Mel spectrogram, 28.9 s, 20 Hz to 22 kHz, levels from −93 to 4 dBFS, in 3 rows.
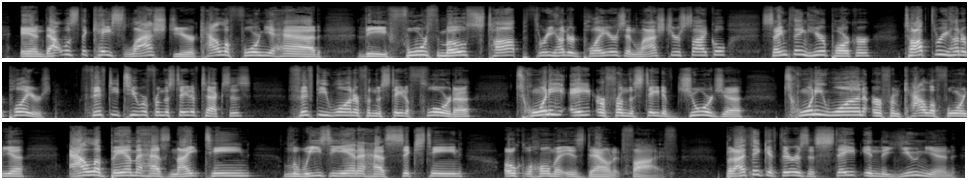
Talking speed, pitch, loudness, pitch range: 150 wpm, 200 Hz, -18 LUFS, 170-235 Hz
